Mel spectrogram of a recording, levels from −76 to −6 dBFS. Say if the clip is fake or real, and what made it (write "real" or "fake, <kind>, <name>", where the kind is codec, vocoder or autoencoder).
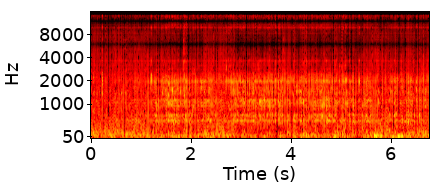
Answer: fake, vocoder, BigVGAN v2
